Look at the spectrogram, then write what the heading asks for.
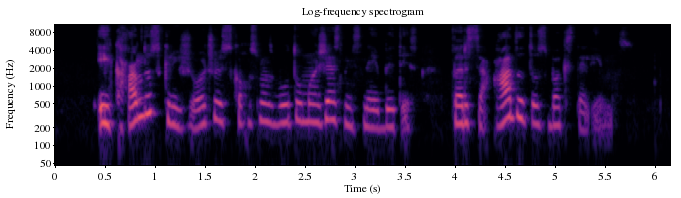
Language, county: Lithuanian, Marijampolė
